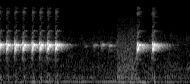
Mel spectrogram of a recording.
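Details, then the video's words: Sooty-headed bulbul in gacor voice, used for luring and therapy, repeats a bright whistled note about six times in quick succession, then soft notes and two louder whistles. "TRUCUKAN GACOR COCOK BUAT PANCINGAN"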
